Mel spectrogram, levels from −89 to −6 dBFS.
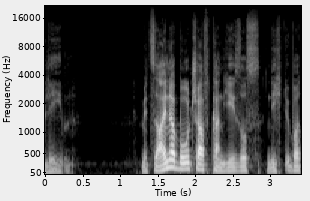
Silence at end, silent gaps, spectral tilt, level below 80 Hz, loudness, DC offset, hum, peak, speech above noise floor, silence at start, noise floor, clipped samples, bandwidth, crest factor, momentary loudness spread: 0 s; none; -7 dB/octave; -46 dBFS; -21 LUFS; under 0.1%; none; -4 dBFS; 56 dB; 0 s; -77 dBFS; under 0.1%; 17 kHz; 20 dB; 18 LU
